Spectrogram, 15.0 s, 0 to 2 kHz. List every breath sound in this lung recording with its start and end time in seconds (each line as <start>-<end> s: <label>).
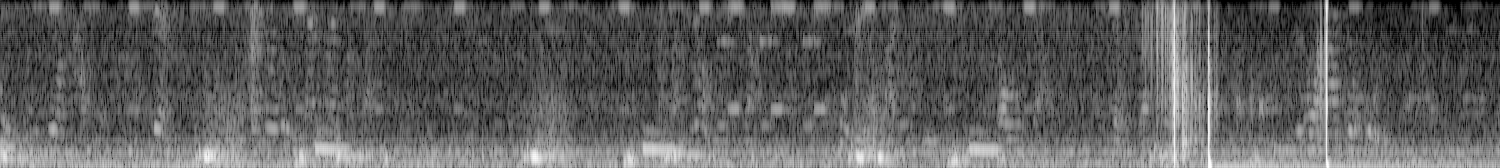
1.94-2.60 s: inhalation
2.87-4.90 s: exhalation
3.12-3.75 s: wheeze
5.20-5.86 s: inhalation
5.28-5.43 s: wheeze
6.19-8.06 s: exhalation
6.39-6.74 s: wheeze
8.44-9.11 s: inhalation
9.41-10.85 s: exhalation
9.65-10.05 s: wheeze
